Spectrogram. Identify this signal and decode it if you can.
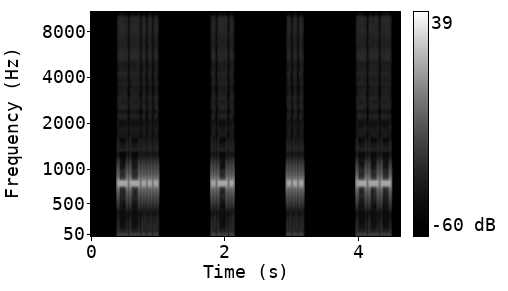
Morse code, heard as a keyed tone, about 27 wpm, spaced as for 9 wpm, 800 Hz. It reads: 7RSO
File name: QSOs Spaced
